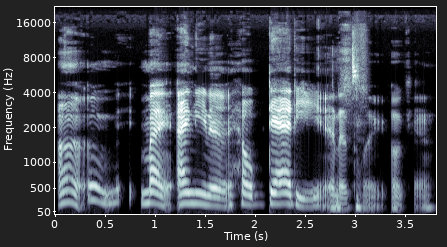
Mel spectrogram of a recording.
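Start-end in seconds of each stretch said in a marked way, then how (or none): 0.0-2.7 put-on cutesy anime girl voice, much higher. Complaining about an English dub, in cutesy anime girl voice. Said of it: "the little anime girl voice of like".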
